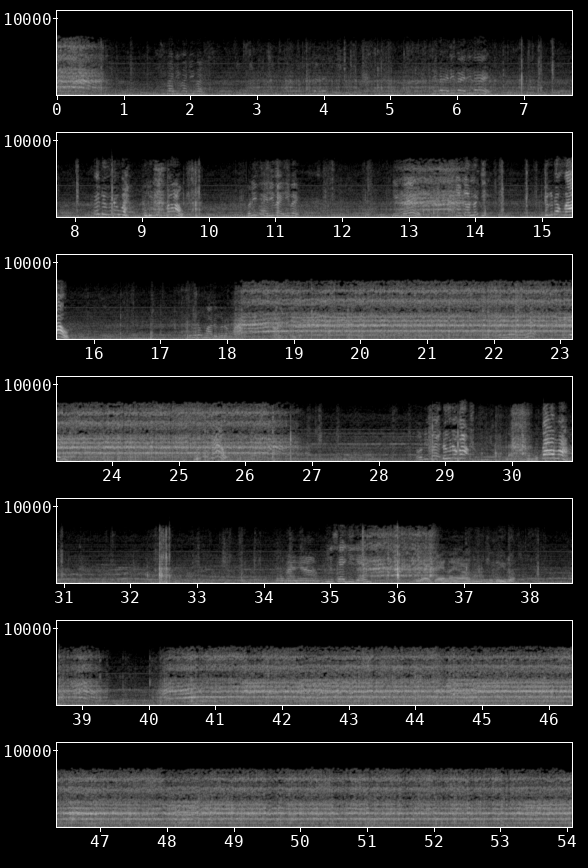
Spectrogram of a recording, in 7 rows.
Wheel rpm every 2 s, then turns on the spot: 50, 10, 20, 20, 20, 0, 50, 10, 0, 120, 160, 160, 160, 60, 0, 10, 0, 20, 60, 0, 120, 160, 160, 160, 160, 160, 160.
2-8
